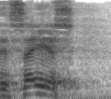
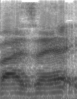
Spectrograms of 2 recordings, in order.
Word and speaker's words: Esaias: He answered and said unto them, Well hath Esaias, or Isaiah, if you will, that's the Greek pronunciation of Isaiah, Esaias,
